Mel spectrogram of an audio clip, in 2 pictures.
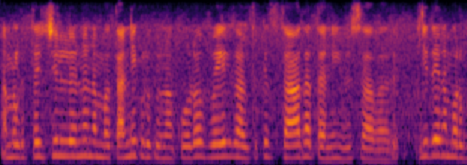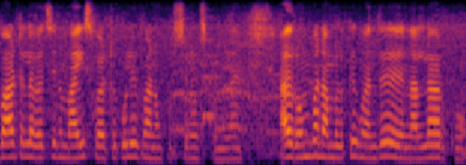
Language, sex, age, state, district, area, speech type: Tamil, female, 30-45, Tamil Nadu, Tiruchirappalli, rural, spontaneous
